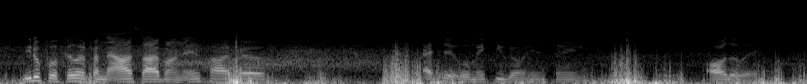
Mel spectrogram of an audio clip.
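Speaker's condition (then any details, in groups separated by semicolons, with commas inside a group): No condition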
